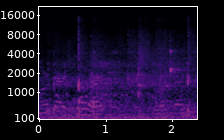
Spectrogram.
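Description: Pickleball paddles striking the plastic ball in a doubles rally: a couple of short, sharp pops, the clearest near the end, over background voices.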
